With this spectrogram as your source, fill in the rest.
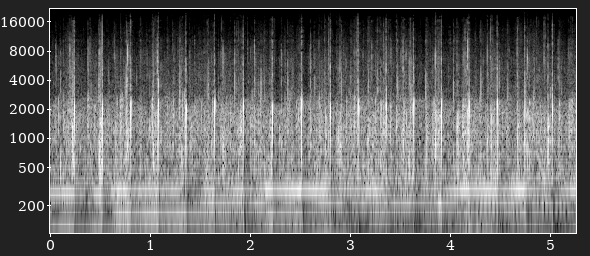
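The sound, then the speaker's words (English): An audience claps steadily, many hands producing a dense, sustained patter of applause that fills the room, with a low hum of crowd noise beneath it. “Come on, would you keep clapping?”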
